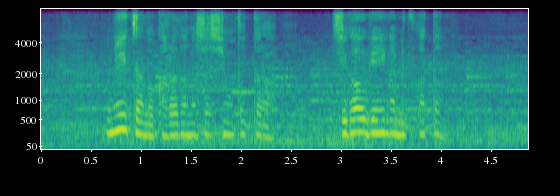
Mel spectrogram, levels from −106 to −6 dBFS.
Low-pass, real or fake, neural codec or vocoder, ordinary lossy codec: 7.2 kHz; fake; vocoder, 22.05 kHz, 80 mel bands, Vocos; none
